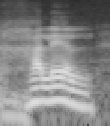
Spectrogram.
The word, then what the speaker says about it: Hallel: aqui da está vendo está com H aqui tá mais a pronúncia ralé ralé que que é um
